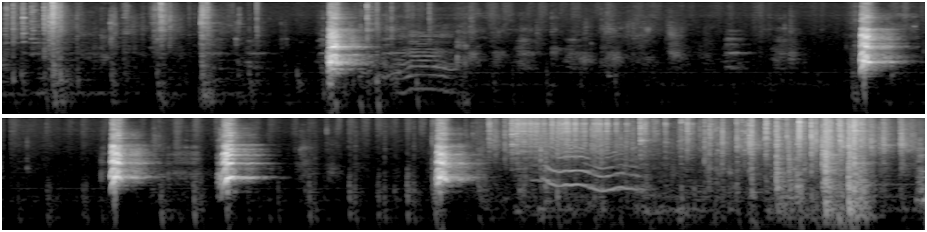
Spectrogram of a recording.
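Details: Cavalier King Charles Spaniel in a kitchen on a cloudy Monday morning, giving five sharp single barks spread over several seconds, followed by brief whining tones and rustling household noise.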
